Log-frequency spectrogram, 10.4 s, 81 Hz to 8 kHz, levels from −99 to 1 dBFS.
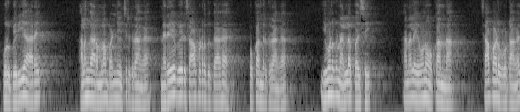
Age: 30-49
